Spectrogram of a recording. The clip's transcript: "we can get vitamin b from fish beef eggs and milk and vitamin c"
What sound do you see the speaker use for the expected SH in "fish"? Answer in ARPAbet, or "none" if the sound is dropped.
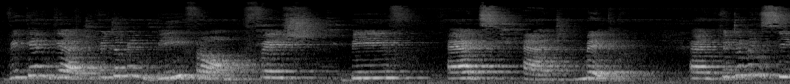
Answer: SH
